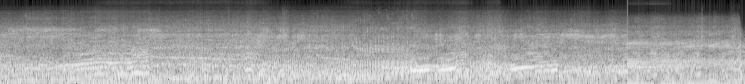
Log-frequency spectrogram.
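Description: Quad bike (ATV) engines running and revving, their pitch rising and falling over a dense rush of noise. About twelve seconds in, the sound changes to a steadier engine note with a heavier low rumble.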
